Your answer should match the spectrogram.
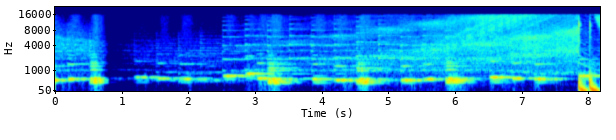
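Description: Electronic background music: a repeating pattern of short synth notes that cuts out briefly about a second in, then returns with a rising sweep building toward the end.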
